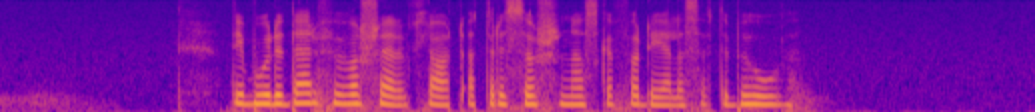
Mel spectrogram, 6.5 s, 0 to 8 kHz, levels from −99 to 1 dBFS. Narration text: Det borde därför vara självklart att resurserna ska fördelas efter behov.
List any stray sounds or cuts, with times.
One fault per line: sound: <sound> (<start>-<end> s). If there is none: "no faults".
no faults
